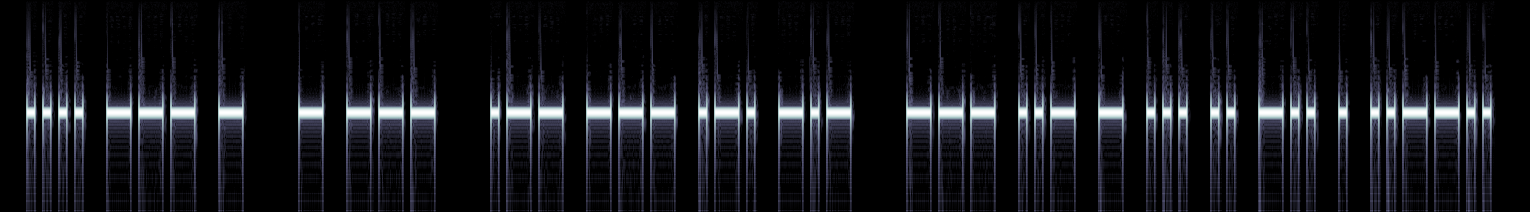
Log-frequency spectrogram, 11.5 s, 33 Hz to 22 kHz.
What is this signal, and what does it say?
Morse code, heard as a keyed tone, about 20 wpm, 700 Hz. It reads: HOT TO WORK OUTSIDE?
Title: Sentences from Top 1000 Words - Review Part 4 - 20wpm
